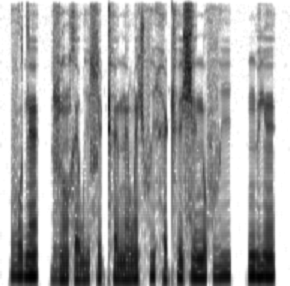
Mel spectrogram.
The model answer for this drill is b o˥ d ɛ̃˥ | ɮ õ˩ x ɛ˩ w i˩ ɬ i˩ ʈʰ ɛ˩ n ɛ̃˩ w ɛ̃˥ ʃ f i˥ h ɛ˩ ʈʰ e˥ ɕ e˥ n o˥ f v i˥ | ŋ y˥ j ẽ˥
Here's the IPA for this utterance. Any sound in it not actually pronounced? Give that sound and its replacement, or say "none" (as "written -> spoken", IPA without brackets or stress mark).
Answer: b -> v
